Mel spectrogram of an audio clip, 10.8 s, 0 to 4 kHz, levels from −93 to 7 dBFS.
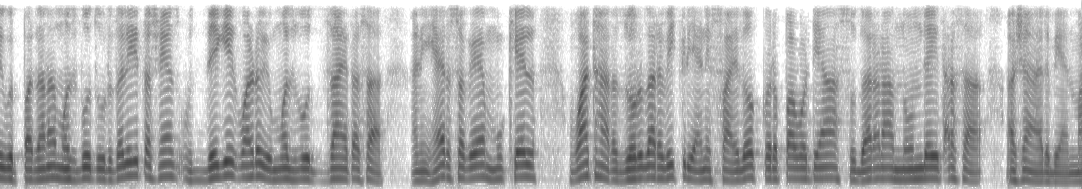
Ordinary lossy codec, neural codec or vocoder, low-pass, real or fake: AAC, 32 kbps; codec, 16 kHz, 0.9 kbps, LongCat-Audio-Codec; 3.6 kHz; fake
